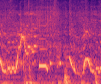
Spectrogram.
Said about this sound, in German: Ähnliches Kaliber, Clocky, eine Art Wecker auf Rädern. So here's what it's doing.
